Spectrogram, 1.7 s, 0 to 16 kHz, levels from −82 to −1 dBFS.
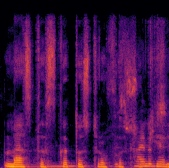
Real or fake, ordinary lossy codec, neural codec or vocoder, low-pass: fake; AAC, 64 kbps; vocoder, 48 kHz, 128 mel bands, Vocos; 14.4 kHz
